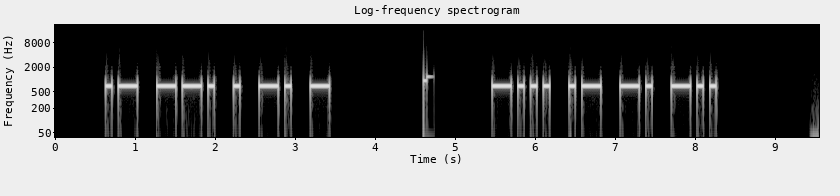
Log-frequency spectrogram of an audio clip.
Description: Morse code, heard as a keyed tone, about 15 wpm, 700 Hz. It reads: AGENT BAND
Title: Sentences from Top 1600 Words - New Word Drill Alt - 15wpm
